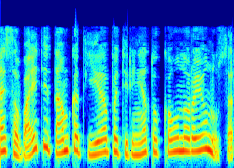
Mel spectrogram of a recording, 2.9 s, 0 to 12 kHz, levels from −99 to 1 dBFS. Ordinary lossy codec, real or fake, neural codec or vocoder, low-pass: AAC, 32 kbps; fake; codec, 16 kHz, 8 kbps, FunCodec, trained on Chinese and English, 25 frames a second; 7.2 kHz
